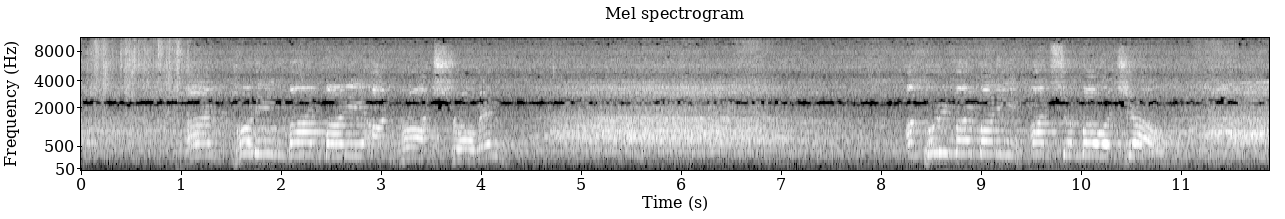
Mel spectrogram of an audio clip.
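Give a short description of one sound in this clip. A man speaks casually, close by, in short bursts.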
